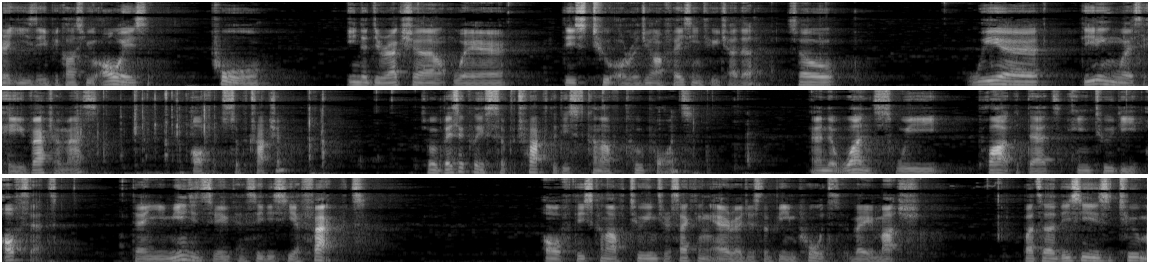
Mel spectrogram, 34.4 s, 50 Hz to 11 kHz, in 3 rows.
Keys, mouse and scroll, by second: 3.9 d, 4.3-5.2 drag, 5.2-5.5 d, 7.3-9.6 middle drag, 9.6 click, 12.5 BackSpace, 15.7 middle click, 16.7 drag, 17.9-19.8 middle drag, 19.8 click, 22.8 click, 23.8 ctrl+right click, 25.5-28.5 middle drag, 31.3 d, 32.2-33.8 middle drag, 33.8 click.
